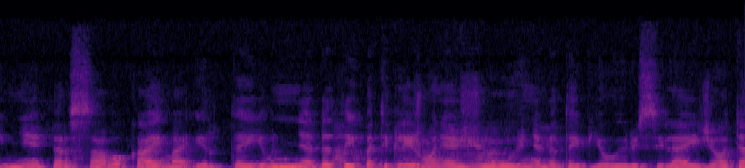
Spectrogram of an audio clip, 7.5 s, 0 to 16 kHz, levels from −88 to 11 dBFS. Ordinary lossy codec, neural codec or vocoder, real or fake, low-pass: Opus, 64 kbps; none; real; 14.4 kHz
